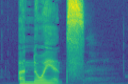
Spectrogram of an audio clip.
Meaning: 1. That which annoys 2. An act or instance of annoying 3. The psychological state of being annoyed or irritated
- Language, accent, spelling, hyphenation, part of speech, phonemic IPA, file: English, US, annoyance, an‧noy‧ance, noun, /əˈnɔɪ.əns/, En-us-annoyance.ogg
